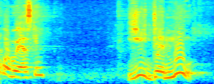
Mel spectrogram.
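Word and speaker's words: יִדְּמוּ: And therefore you must pronounce it yidemu, shvana, yidemu.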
